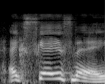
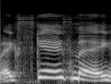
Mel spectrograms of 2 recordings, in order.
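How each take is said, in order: First: Mock prissy excuse me, higher; lightly voiced prim little man; imitating the father. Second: Slow, high, prissy mock of the father; imitating the father. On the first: Streamer to chat, mocking the father's voice. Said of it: "this is how he talks as well". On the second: Streamer to chat, hamming up the father's prim voice. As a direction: Excuse me drawn out slow and much higher. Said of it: "That's what he sounds like".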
